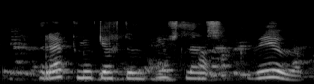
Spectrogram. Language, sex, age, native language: Icelandic, female, 40-49, Icelandic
